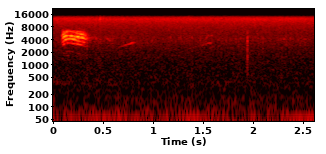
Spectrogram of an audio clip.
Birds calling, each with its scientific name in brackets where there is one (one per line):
Hawaiian Hawk (Buteo solitarius)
